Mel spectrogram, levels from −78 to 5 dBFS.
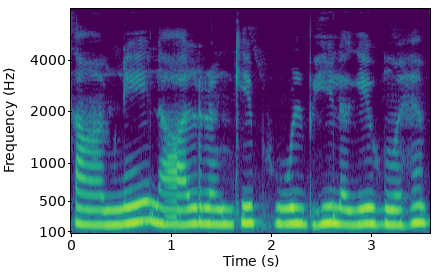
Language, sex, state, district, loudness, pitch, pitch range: Hindi, female, Chhattisgarh, Raipur, -12 LUFS, 205 Hz, 195-215 Hz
